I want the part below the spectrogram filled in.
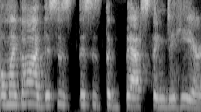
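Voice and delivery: ordinary talk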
